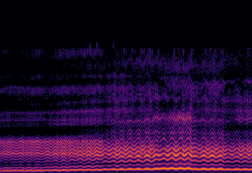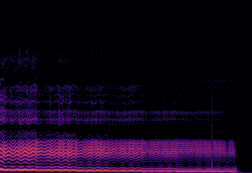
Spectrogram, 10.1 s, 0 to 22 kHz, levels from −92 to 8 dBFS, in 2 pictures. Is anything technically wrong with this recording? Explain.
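Yes. At 9.27 s there is a gap at a join of encoded pieces: separately encoded 10 s segments were joined untrimmed, leaving about 14 ms of silence. The music resumes where it stopped, with smeared edges, unlike a dropout.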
